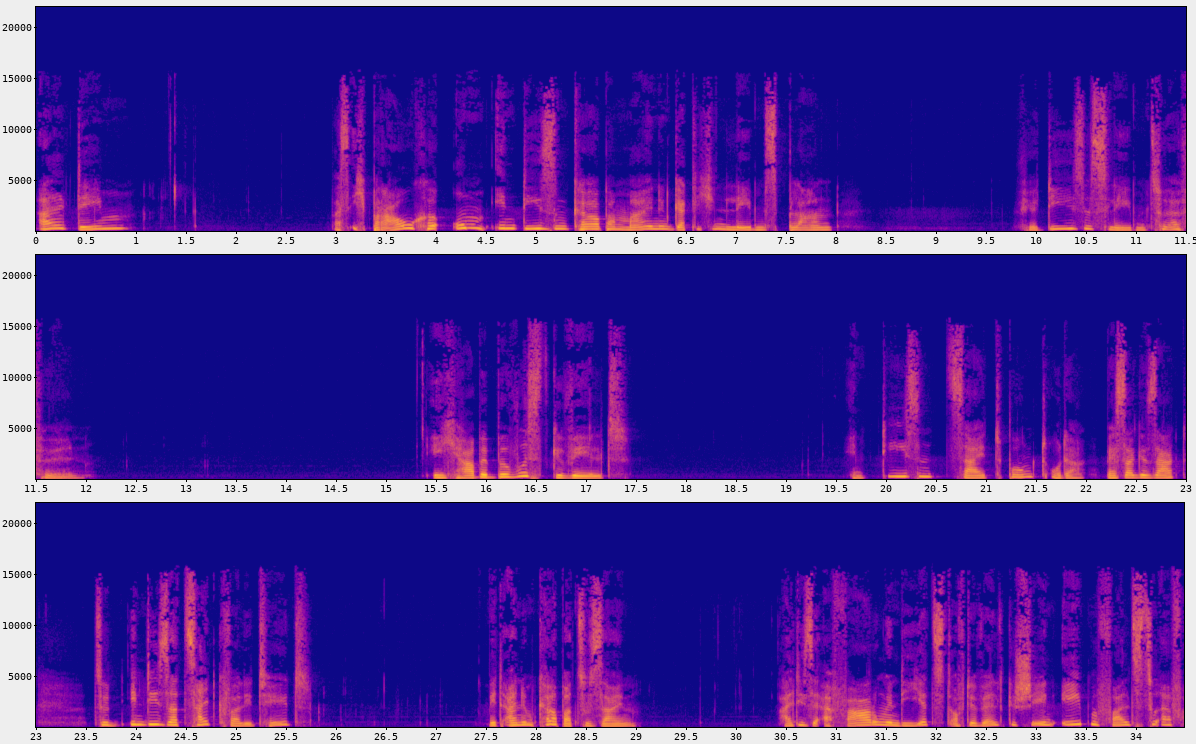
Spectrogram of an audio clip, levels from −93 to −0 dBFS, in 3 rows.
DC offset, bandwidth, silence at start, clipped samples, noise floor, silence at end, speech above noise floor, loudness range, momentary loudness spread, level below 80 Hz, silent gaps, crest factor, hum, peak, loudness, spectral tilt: under 0.1%; 16 kHz; 0.05 s; under 0.1%; -78 dBFS; 0 s; 54 dB; 8 LU; 13 LU; -72 dBFS; none; 22 dB; none; -4 dBFS; -24 LUFS; -4.5 dB/octave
